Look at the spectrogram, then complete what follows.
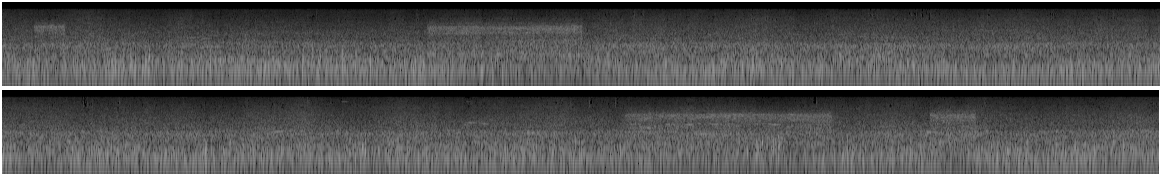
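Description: A boat's engine running steadily under way, with the wake rushing and splashing behind the hull and wind on the microphone. A higher hiss comes and goes a few times.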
